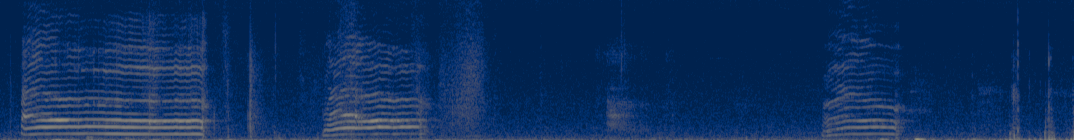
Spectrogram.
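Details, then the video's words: A white Oriental cat, a curious female, follows the camera to look at something in a person's hand. She utters three clear, harmonically rich meows: a long one, a shorter rising one, and a brief final one, separated by quiet pauses. "Talking white Oriental cat"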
